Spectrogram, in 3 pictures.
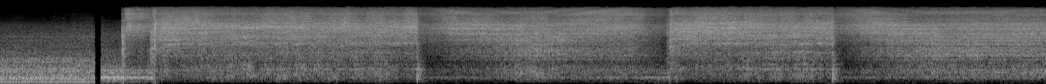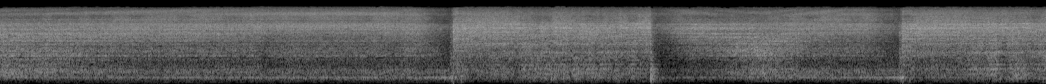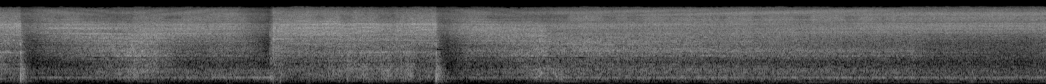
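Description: CNC plasma cutter torch cutting sheet steel: a loud, steady hiss of the plasma arc that starts about a second in and cuts out briefly every few seconds as the torch finishes one cut and starts the next.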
